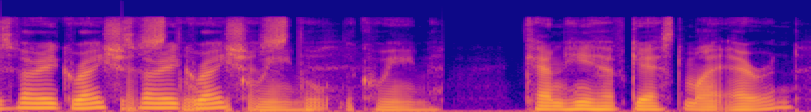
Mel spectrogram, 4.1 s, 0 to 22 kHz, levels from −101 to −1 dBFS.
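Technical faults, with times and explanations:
0.61–2.21 s, doubled audio track: a second full-band copy trails by roughly 0.7 s at about equal level, likely from a duplicated capture path, starting and stopping abruptly.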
